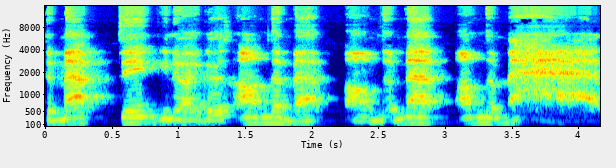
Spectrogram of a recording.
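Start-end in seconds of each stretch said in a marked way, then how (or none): 1.4-4.2 very slow cartoon character voice, words stretched out. Recalling holding a young nephew and doing the Map voice from Dora. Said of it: "I used to do the voice perfectly".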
